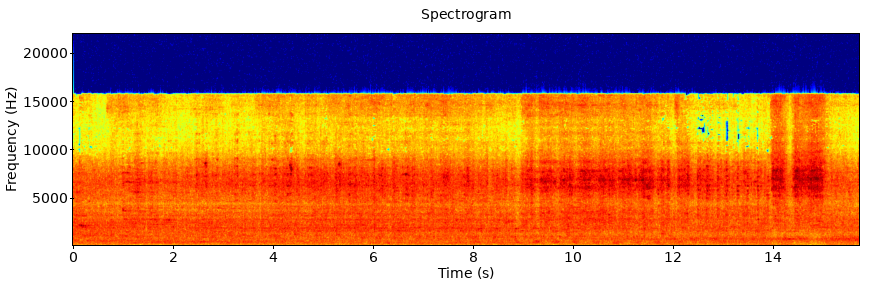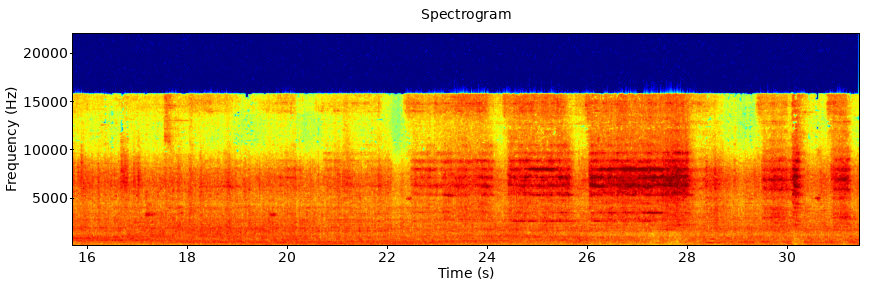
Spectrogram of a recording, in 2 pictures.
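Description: Freight cars of a long train rolling past close by: a steady, loud noise of steel wheels running on the rail. Thin high wheel squeals come and go in the second half.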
